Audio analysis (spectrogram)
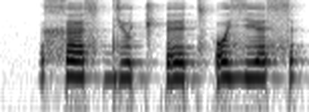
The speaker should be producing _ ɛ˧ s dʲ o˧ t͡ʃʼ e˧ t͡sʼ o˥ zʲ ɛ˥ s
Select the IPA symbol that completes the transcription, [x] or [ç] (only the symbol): x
